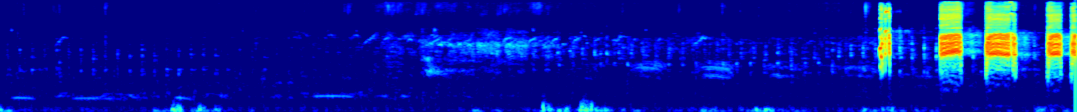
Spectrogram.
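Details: Black francolin, called Sindhi kala teetar, a bird offered for sale; loud rasping call of four broad harsh bursts close together at the end, after quiet low thumping background sounds.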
